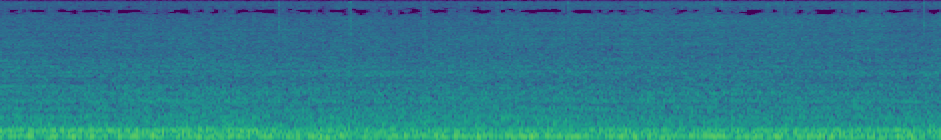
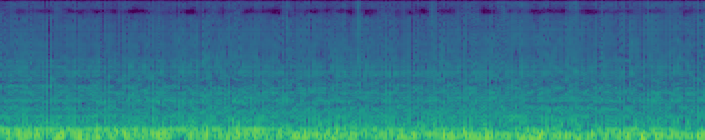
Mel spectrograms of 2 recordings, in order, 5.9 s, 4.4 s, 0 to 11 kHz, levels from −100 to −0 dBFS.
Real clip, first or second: first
